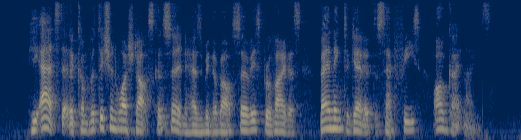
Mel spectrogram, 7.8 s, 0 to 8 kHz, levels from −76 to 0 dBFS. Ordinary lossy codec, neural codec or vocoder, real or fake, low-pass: none; codec, 16 kHz, 0.5 kbps, X-Codec, WavLM features, trained on Multilingual LibriSpeech; fake; none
